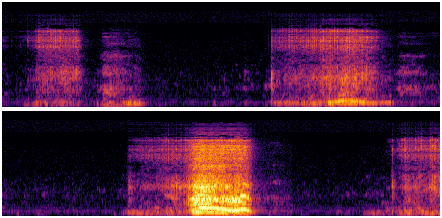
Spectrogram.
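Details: Chinese woman snoring with an open mouth, sometimes on exhale: repeated rattling snores every three to four seconds, one loud and vibrating; loud continuous snoring.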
